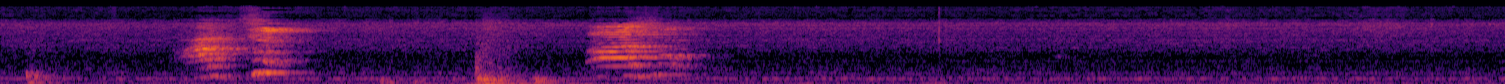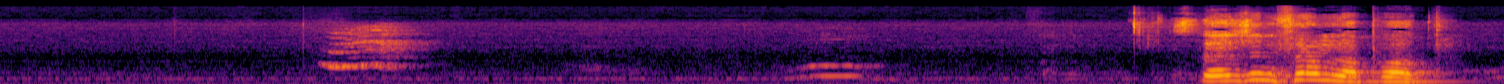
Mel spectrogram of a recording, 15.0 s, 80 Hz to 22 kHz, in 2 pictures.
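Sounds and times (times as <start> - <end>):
faint steady hum: 0.0 - 15.0.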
